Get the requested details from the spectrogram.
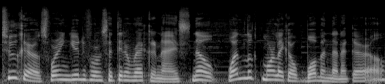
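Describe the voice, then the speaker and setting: Music plays in the background as a woman talks at a fairly quick pace with very wide pitch swings. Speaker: streamer. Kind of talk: casual live-stream commentary.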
